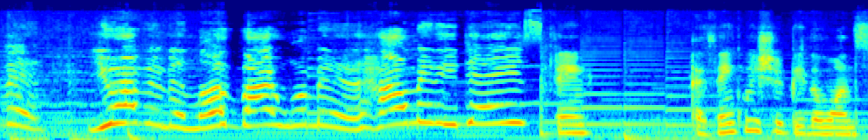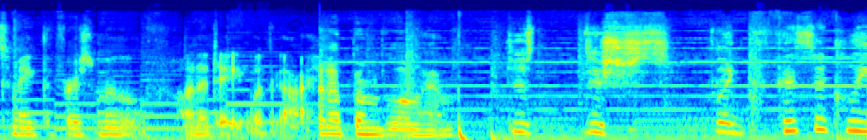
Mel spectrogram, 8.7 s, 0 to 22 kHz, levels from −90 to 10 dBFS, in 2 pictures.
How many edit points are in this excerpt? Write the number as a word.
two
